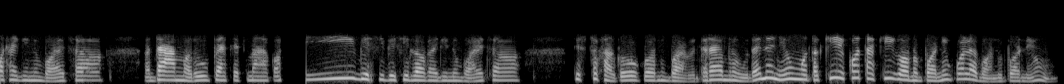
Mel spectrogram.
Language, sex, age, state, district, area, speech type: Nepali, female, 45-60, West Bengal, Darjeeling, rural, conversation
